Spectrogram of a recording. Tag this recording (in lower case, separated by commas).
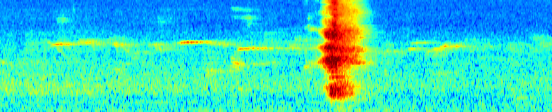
sneeze, respiratory sounds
